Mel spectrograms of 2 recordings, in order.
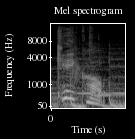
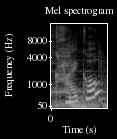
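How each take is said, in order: First: The first syllable sounds like 'cake'. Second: The first syllable sounds like 'kye'. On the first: The speaker calls it right. "it's actually pronounced like cake with an O" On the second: The speaker calls it wrong. "or Kaiko"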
